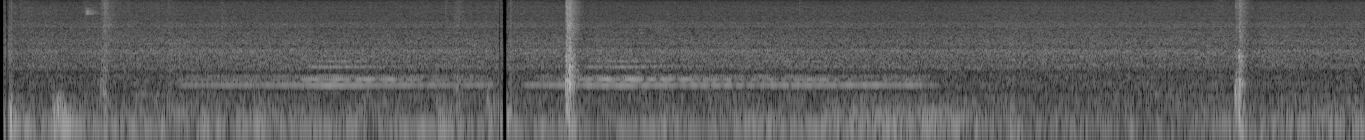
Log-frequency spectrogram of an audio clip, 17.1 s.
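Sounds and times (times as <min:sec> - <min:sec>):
train car low rumble: 0:00.0 - 0:17.0
tonal hum: 0:00.1 - 0:13.4.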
